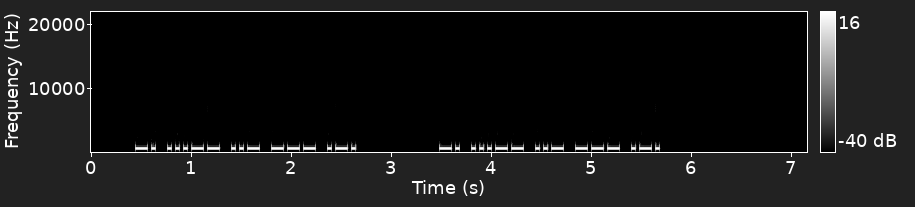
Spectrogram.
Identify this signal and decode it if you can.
Morse code, heard as a keyed tone, about 30 wpm, 700 Hz. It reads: N3UOR N3UOR
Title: USA Call Signs - 5 Characters - Repeated 2x - 30wpm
